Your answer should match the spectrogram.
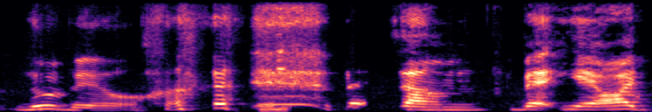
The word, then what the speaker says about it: Louisville: Barrel they goes no he said that's not how you say it and I said it's not he go no ma'am and he kept getting me still don't know to this day if I say it correctly but it was I I I mimic him because it was like Lille Lille so not Louis or Louis it was Lou Louisville but um but yeah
